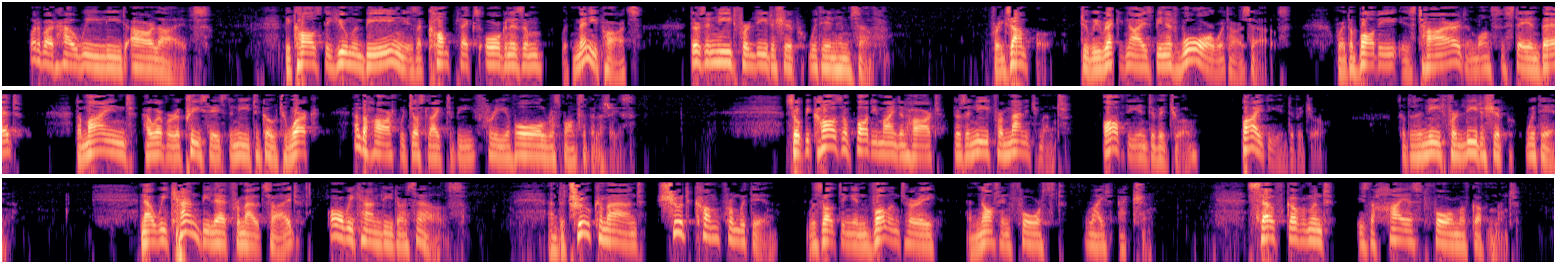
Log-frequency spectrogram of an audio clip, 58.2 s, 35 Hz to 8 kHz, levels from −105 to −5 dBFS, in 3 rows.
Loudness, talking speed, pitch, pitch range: -21 LUFS, 130 wpm, 125 Hz, 110-145 Hz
